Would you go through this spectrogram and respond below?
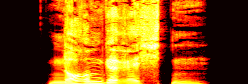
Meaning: inflection of normgerecht: 1. strong genitive masculine/neuter singular 2. weak/mixed genitive/dative all-gender singular 3. strong/weak/mixed accusative masculine singular 4. strong dative plural
- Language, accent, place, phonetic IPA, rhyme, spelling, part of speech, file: German, Germany, Berlin, [ˈnɔʁmɡəˌʁɛçtn̩], -ɔʁmɡəʁɛçtn̩, normgerechten, adjective, De-normgerechten.ogg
